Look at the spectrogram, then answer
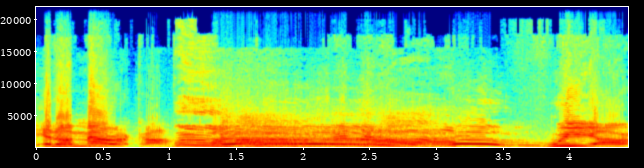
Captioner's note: crowd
